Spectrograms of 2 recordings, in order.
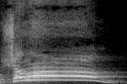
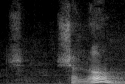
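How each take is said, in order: First: High shout across the room; big loud hello; shouted greeting. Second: Much softer, lower, stammering back; startled, hushed return greeting; hesitant quiet reply. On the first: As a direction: bellow it from the back of the room. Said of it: "screaming his head off". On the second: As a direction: answer shyly, unsure. Timid reply to shouted greeting. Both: Retold or imitated.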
